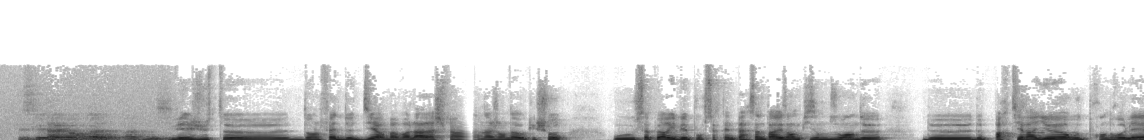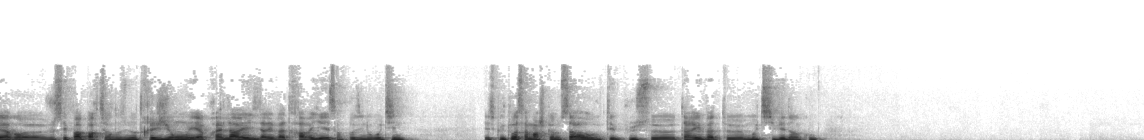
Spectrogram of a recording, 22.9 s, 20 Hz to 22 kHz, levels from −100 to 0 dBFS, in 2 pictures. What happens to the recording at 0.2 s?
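At 0.2 s the speech sounds roomy, hollow and thin, roughly 10 dB quieter, with more room noise, which likely means a switch to a distant microphone from the start until 1.70 s. The abrupt jump back to close sound sets it apart from gradual reverb.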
